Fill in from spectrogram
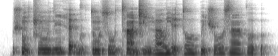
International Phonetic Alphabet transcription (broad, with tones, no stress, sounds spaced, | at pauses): ʃ ũ˦˨ t͡ɕ ũ˦ d ĩ˦ h ɛ˦ ʔ ɡ ʊ˦ ʔ t ũ˨ sʰ u˦ tʰ ã˦˨ d͡ʑ ḭ˦˨ ŋ a˨ ʊ̯ j ḛ˦˨ t o˨ ʊ̯ p ĩ˦˨ ʃ o˦ ʊ̯ z ã˦ k ʊ˦ ʔ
